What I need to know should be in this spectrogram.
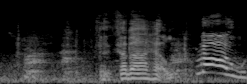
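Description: An elderly man speaks with surprise, close by.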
